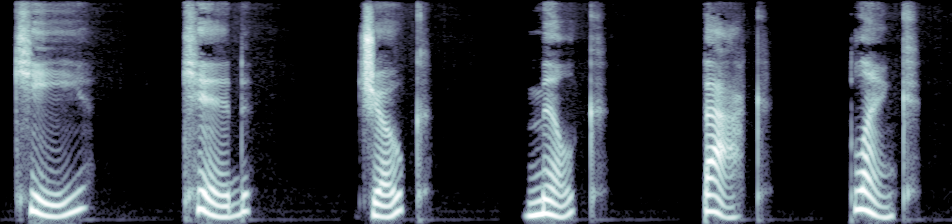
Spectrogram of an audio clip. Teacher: This is a strong, voiceless sound, produced at the back of the mouth. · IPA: /k/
